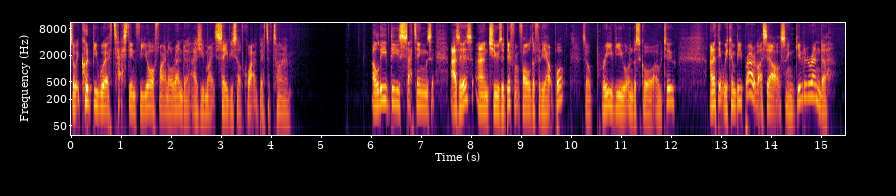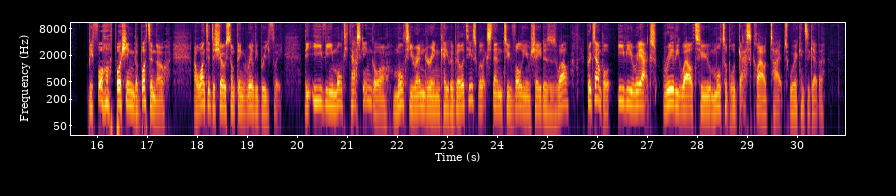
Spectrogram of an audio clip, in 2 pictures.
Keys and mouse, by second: 6.8 click, 8.1-9.4 drag, 19.0-19.6 alt+drag, 22.5 click, 30.2 shift+d.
